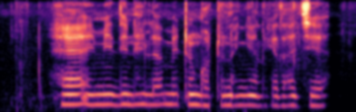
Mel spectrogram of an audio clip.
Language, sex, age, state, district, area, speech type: Santali, female, 18-30, West Bengal, Birbhum, rural, spontaneous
